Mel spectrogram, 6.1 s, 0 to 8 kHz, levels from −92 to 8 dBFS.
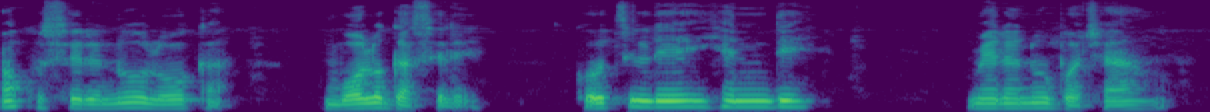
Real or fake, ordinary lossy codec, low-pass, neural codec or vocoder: real; none; none; none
